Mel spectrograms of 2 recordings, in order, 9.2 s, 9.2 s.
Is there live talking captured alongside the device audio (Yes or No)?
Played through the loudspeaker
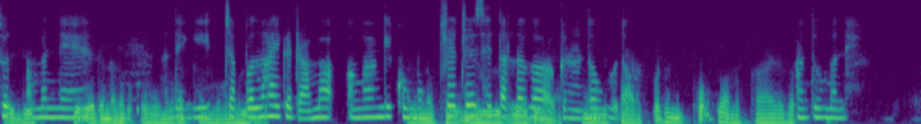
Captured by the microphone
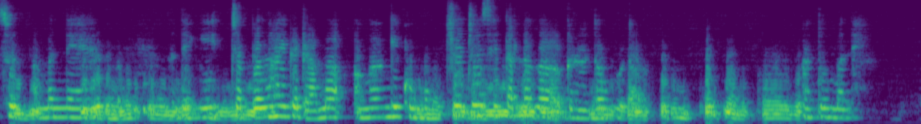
No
